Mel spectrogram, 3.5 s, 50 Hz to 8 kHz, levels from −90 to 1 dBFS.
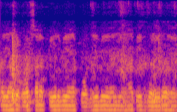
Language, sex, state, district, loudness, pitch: Hindi, male, Odisha, Sambalpur, -21 LUFS, 115 Hz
